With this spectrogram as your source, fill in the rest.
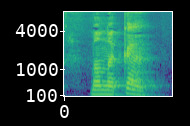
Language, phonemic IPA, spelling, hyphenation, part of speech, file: Dutch, /ˌmɑ.nəˈkɛːn/, mannequin, man‧ne‧quin, noun, Nl-mannequin.ogg
- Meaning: a clothes model or fashion model, a mannequin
